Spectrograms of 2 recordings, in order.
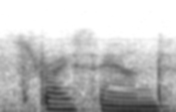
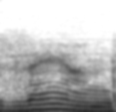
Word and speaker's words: Streisand: Please, Streisand. I'm sorry. Streisand. So many people do that, and I always wonder, am I really famous? How could they say Streisand or Or Zand, they call me a lot.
